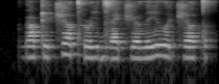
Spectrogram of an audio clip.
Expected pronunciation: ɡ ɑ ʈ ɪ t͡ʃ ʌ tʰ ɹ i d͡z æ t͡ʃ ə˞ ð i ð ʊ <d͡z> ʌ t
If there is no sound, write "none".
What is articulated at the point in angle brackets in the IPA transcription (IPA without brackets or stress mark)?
t͡ʃ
